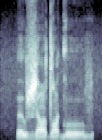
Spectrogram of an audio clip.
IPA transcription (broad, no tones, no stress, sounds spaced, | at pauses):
ə u̯ ɮ ə i̯ dˤ ɜ ɡ o v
